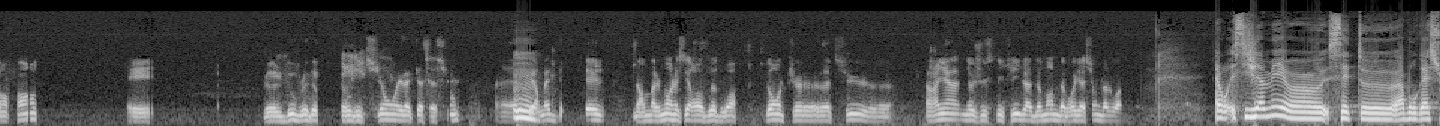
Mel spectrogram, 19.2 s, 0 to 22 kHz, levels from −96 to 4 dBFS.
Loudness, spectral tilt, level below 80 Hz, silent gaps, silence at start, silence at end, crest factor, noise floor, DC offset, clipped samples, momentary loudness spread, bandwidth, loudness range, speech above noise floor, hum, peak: -14 LUFS; -6 dB/octave; -54 dBFS; none; 0 s; 0 s; 14 dB; -55 dBFS; under 0.1%; 0.2%; 15 LU; 16 kHz; 10 LU; 41 dB; none; 0 dBFS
